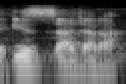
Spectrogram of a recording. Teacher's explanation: دال کو زا سے بدل کر زا کا زا میں ادغام کرنا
